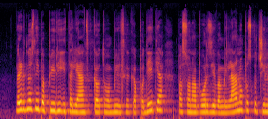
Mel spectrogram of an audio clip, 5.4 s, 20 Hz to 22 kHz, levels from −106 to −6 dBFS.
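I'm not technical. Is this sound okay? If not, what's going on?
Yes, this sound is okay, and nothing is going on that needs fixing.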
